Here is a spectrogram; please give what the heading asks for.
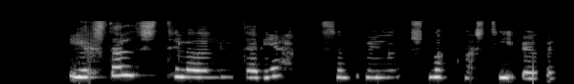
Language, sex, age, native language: Icelandic, female, 12, Icelandic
